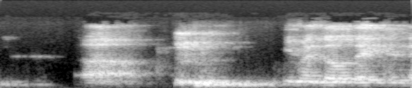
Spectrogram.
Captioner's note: coughs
